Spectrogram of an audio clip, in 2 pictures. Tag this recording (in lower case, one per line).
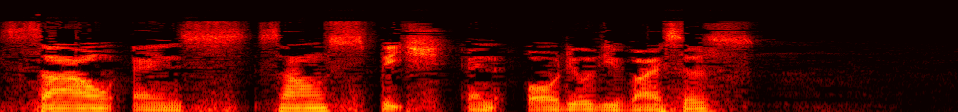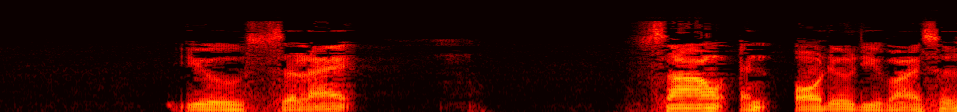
speech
